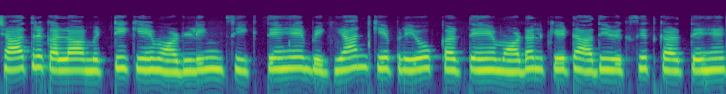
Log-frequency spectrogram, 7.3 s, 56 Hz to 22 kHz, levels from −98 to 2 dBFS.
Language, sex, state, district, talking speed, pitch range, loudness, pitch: Hindi, female, Chhattisgarh, Bilaspur, 150 wpm, 255-280 Hz, -13 LUFS, 265 Hz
